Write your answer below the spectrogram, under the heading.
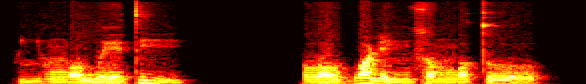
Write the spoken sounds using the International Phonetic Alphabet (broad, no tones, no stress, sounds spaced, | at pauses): ʎ ɔ ŋ ɔ w e t̪ i | lˠ o b ɔ ɳ i ŋ s ɔ ŋ ɔ t̪ o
